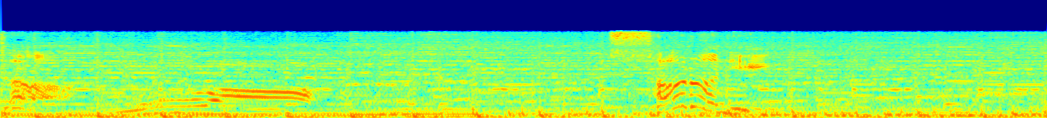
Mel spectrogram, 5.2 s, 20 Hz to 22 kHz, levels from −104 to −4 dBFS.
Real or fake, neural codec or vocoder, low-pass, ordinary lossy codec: real; none; 7.2 kHz; none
